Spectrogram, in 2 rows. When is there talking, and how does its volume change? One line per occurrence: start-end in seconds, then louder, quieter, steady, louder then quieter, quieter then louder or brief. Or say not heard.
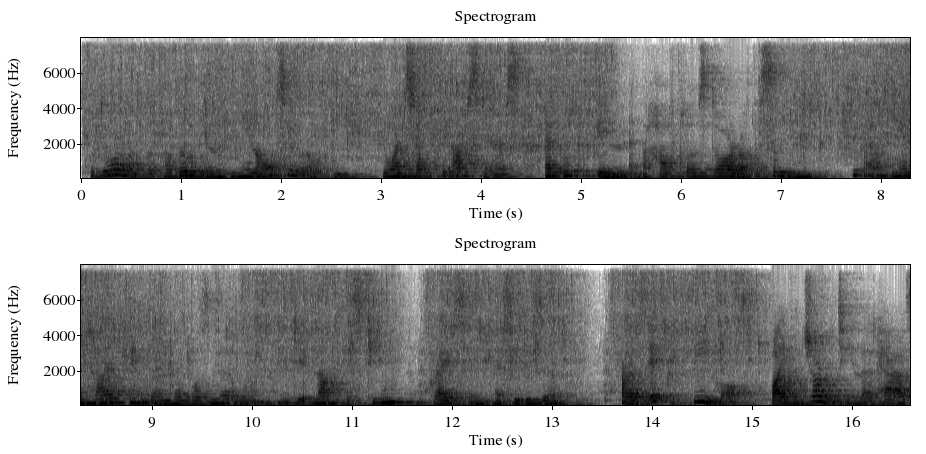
0.1-16.5 steady.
